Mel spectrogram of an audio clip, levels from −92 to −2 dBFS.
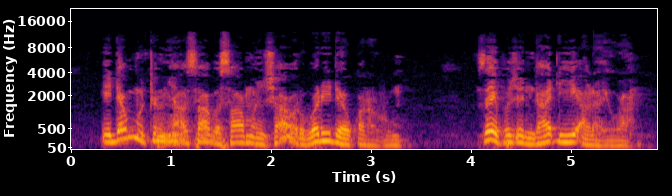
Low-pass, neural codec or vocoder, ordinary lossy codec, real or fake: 19.8 kHz; vocoder, 44.1 kHz, 128 mel bands every 512 samples, BigVGAN v2; AAC, 32 kbps; fake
